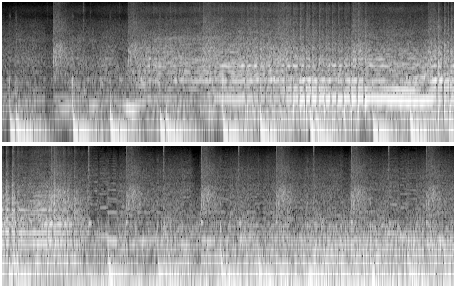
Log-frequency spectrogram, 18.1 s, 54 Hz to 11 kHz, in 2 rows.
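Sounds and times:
engine revving hard: 0.0 - 10.8.

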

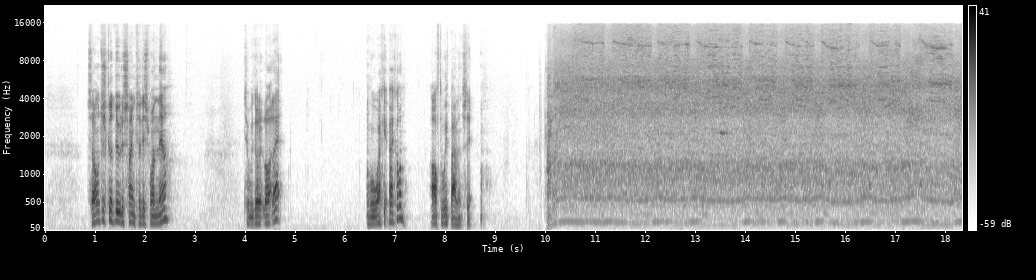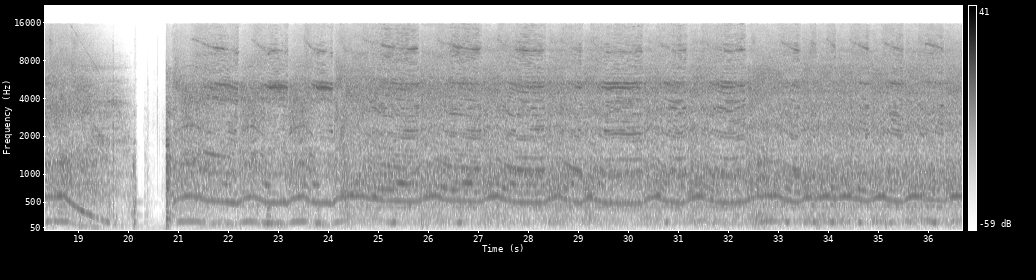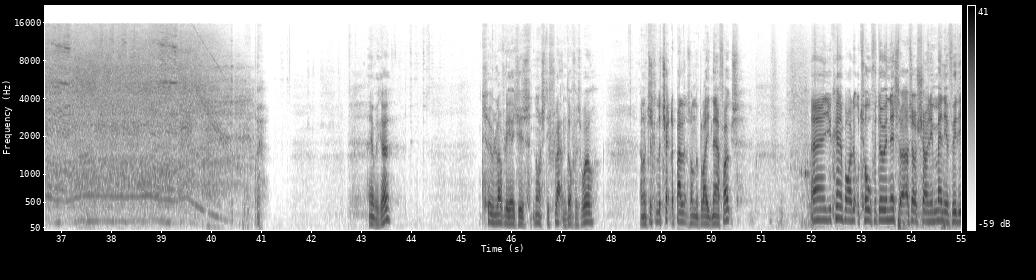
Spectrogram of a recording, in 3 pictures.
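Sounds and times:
angle grinder grinding metal: 10.0 - 41.1, 53.7 - 55.0.

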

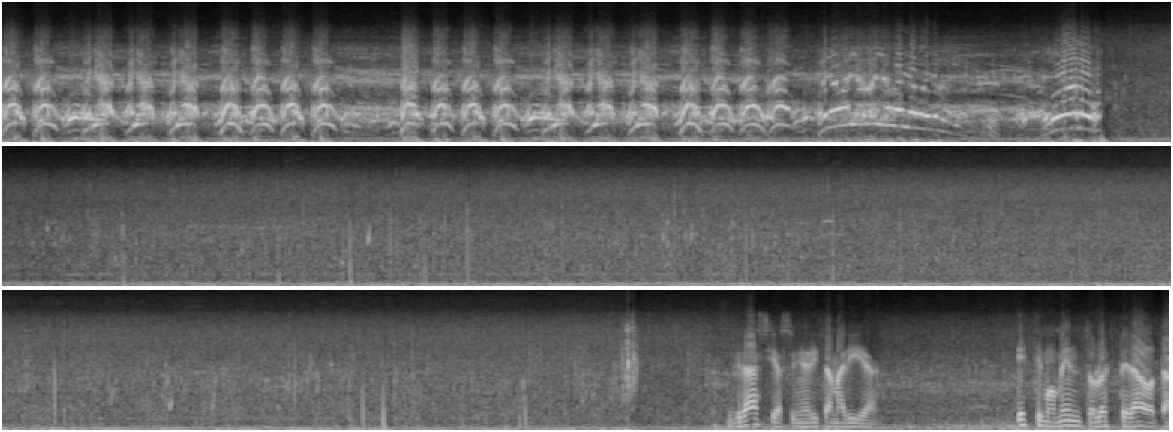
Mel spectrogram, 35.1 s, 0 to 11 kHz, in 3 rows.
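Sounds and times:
film soundtrack hiss: 0.0 - 35.0
low hum: 0.0 - 35.0
small crackles: 11.0 - 30.8.

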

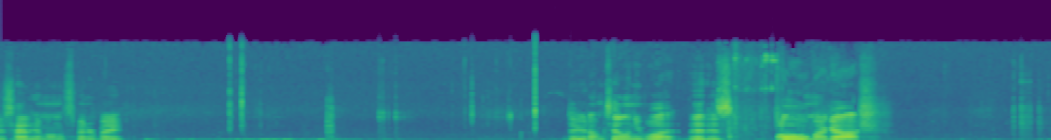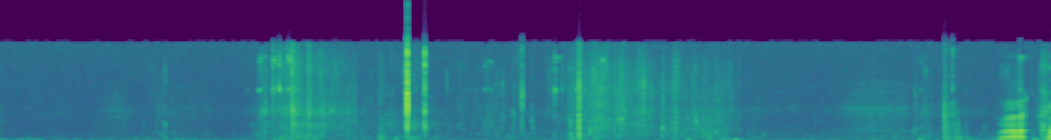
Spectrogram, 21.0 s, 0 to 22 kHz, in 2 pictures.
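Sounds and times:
fish splashing at surface: 13.0 - 17.9.

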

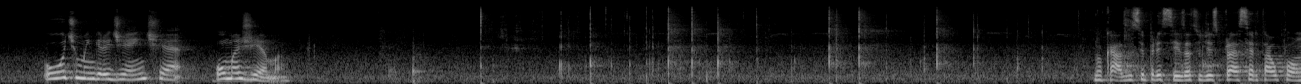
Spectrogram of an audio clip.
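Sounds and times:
spoon scraping plastic cup: 4.8 - 10.6.

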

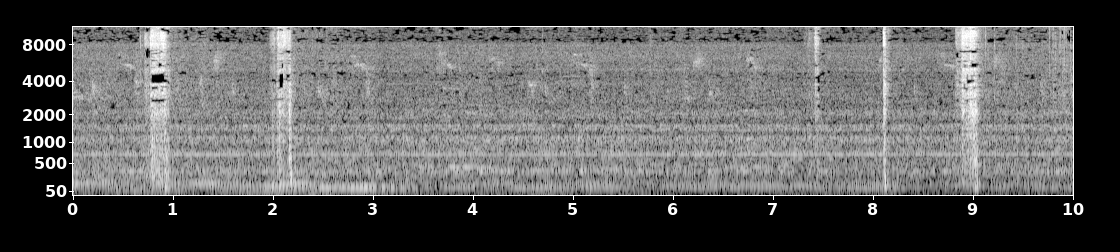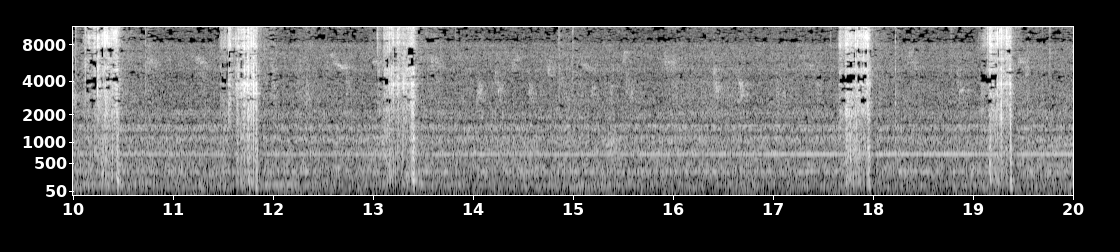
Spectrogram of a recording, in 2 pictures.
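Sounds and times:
steady hum: 0.0 - 20.0.

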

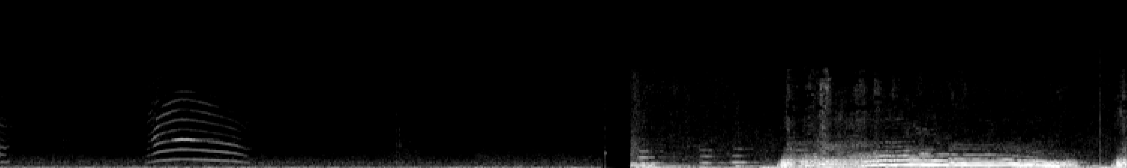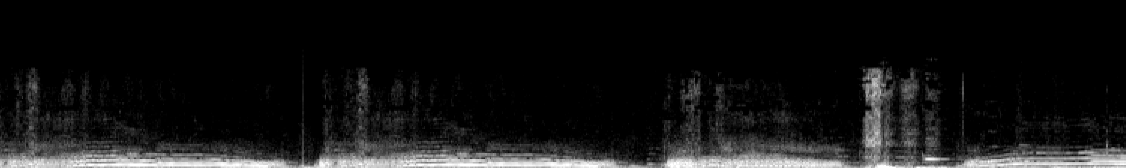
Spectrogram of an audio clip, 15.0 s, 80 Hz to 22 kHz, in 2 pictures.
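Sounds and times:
kitten yowling: 1.0 - 1.8, 5.2 - 13.2, 13.9 - 15.0
background music: 4.2 - 15.0.

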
